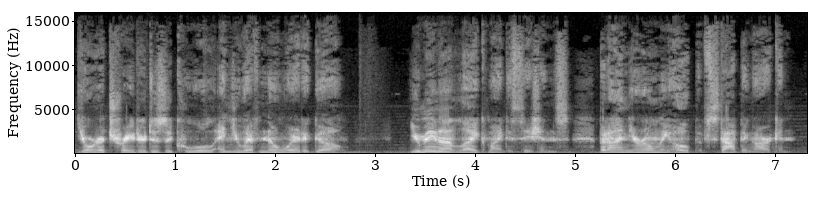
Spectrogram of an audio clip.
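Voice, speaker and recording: A man's voice: fairly low pitch, expressive, moderate pace, bright, forceful tone, faint music behind. A man playing a resolute, pragmatic rebel commander in a video game, firm and matter-of-fact. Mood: stern. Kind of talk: video game cutscene acting.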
